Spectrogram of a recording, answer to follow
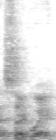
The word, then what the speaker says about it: Segway: actually the scooter nevertheless it's a g w a y is actually the scooter the worst reasons yes that's correct yeah yeah Segway it's still pronounced Segway though oh really oh my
